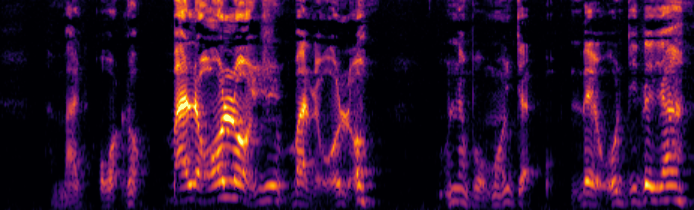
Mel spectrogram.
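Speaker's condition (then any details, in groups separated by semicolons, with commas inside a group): Cerebral palsy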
